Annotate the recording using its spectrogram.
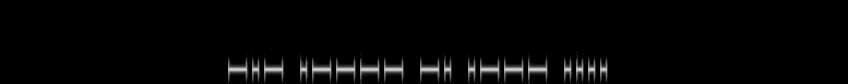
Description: Morse code, heard as a keyed tone, about 20 wpm, 700 Hz. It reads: K1NJH
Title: USA Call Signs - 5 Characters - Repeated 3x - 20wpm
